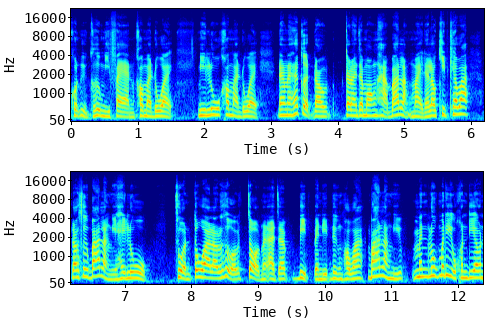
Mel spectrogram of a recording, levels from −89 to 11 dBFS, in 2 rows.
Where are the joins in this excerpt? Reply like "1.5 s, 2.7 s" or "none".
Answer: 10.6 s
